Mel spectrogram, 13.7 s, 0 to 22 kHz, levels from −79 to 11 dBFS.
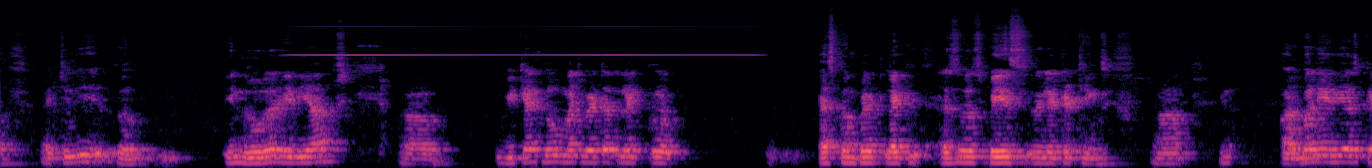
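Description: Speech with a feedback whistle from 2.75 s to 7.71 s, ending just before "as compared": a thin, steady 5.7 kHz tone about 20 dB below the speech, swelling and fading slowly in level. The likely cause is a loudspeaker-to-microphone loop held right at the edge of feedback.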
